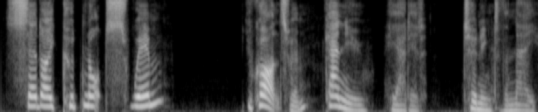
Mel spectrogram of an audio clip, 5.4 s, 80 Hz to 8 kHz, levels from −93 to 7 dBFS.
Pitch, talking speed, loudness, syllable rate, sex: 195 Hz, 180 wpm, -21 LUFS, 4.9 syllables/s, male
